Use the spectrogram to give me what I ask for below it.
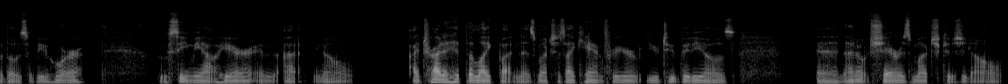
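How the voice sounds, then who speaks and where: A man's voice: sits low, vocal fry, no room sound. A man giving a casual rambling update to his viewers, with many fillers and restarts. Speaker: vlogger and yoga teacher.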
